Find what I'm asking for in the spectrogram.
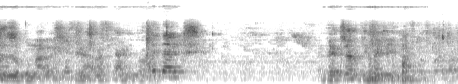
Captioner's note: speaking greek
